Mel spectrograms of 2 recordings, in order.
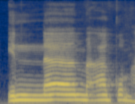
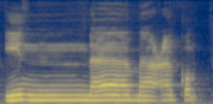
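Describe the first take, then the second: First: The nasal n sound is cut short. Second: The nasal n sound is held longer. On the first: The speaker calls it wrong. "gunnahnya tadi masih terlalu cepat" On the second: The speaker calls it right. "harusnya kan inna ma'akum"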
